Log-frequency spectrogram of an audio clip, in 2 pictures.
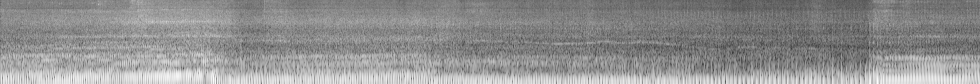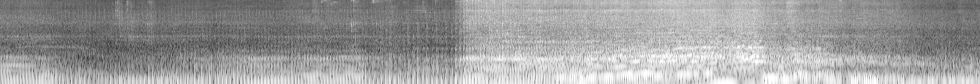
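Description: Small motorcycle engine running as it is ridden at low speed. It grows louder and rougher for about five seconds near the end, as the bike climbs an enclosed car-park ramp.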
